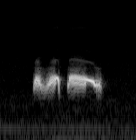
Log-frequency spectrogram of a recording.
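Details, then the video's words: One spotted dove coo phrase, used to goad wild doves into fighting and calling back: a low, quavering first note, then a longer, smooth coo that falls slightly. The background is quiet. "Tiếng chim cu gáy thúc đấu cực đỉnh mở lên bổi và mồi gáy theo"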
